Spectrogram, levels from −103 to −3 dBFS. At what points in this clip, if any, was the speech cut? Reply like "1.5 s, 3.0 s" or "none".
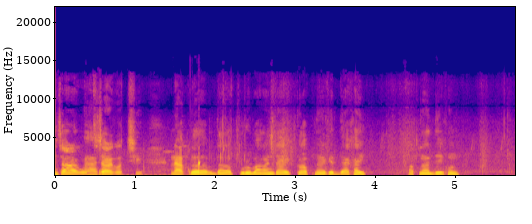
1.6 s

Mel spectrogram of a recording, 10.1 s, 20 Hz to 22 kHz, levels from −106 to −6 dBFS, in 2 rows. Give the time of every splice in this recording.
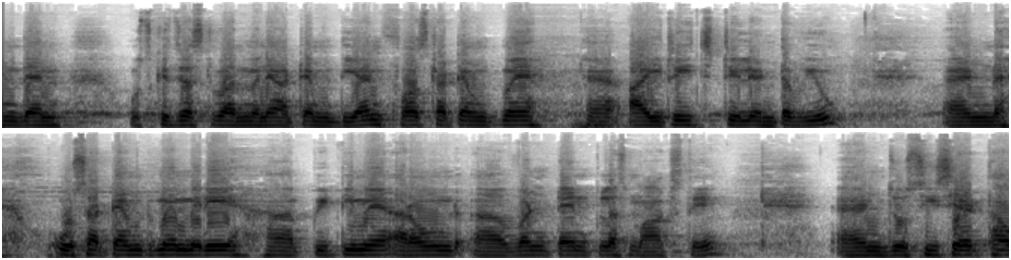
none

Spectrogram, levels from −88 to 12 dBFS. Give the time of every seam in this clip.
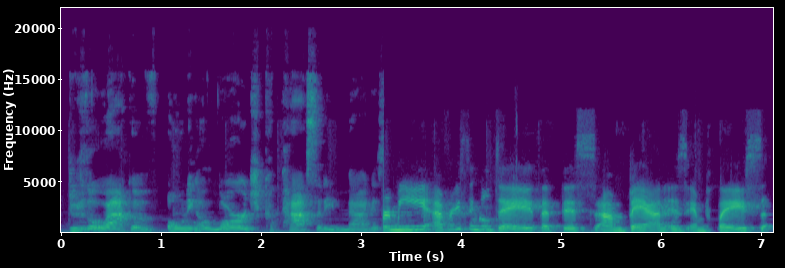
3.2 s

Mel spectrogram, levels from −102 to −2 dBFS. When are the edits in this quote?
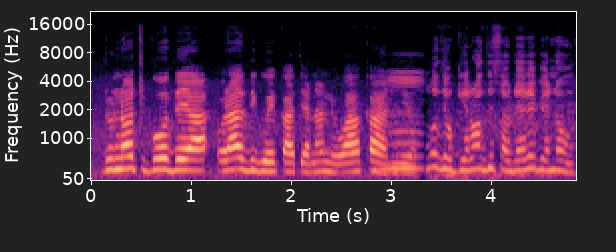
3.4 s

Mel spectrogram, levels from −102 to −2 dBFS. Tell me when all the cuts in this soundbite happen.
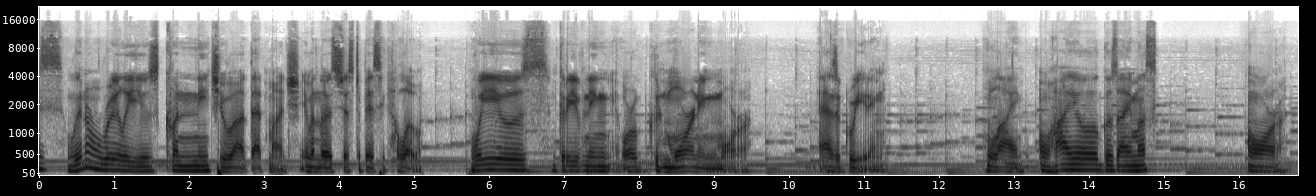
none

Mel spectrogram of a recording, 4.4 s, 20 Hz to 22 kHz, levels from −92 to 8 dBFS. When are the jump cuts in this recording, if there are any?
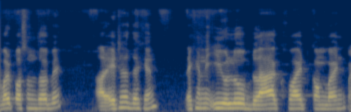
none

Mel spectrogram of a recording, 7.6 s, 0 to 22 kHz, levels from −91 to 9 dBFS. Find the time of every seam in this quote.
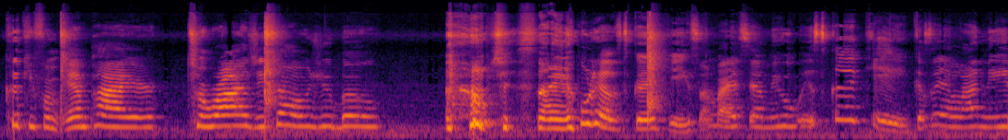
none

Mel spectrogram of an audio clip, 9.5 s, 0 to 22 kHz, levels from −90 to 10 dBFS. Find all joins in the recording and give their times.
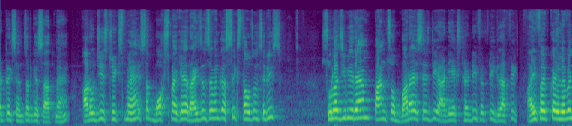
1.2 s, 8.6 s

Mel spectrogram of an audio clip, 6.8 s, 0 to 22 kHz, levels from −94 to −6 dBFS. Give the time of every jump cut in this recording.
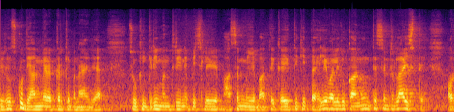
none

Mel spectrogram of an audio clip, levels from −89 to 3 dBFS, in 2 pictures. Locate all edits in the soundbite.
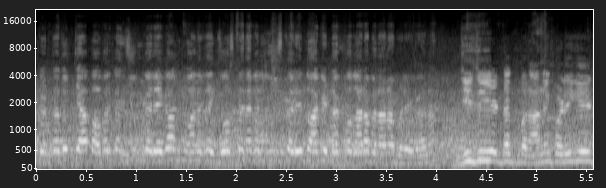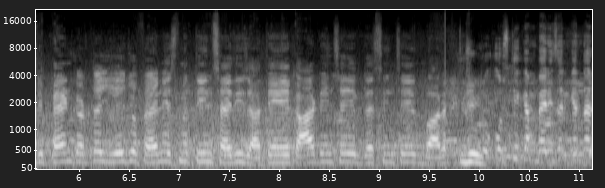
9.6 s

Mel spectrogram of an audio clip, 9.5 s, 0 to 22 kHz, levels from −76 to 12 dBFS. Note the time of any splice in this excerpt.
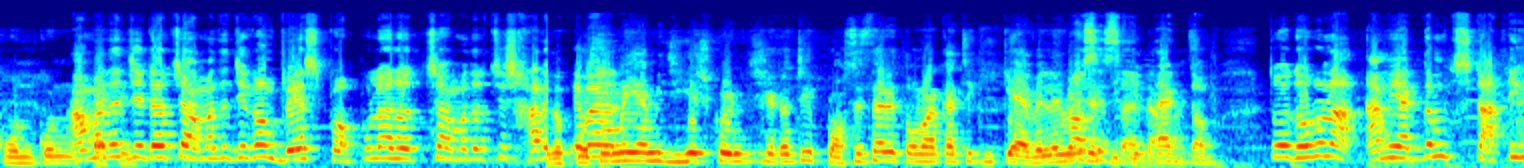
3.4 s

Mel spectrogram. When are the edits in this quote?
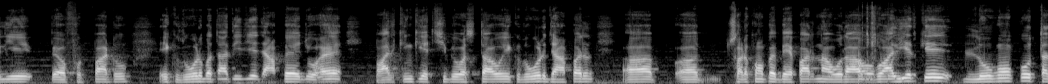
8.7 s

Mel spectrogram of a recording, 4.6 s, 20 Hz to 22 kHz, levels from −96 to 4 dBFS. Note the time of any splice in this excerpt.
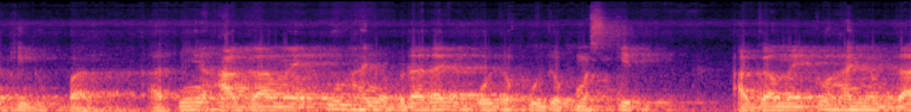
none

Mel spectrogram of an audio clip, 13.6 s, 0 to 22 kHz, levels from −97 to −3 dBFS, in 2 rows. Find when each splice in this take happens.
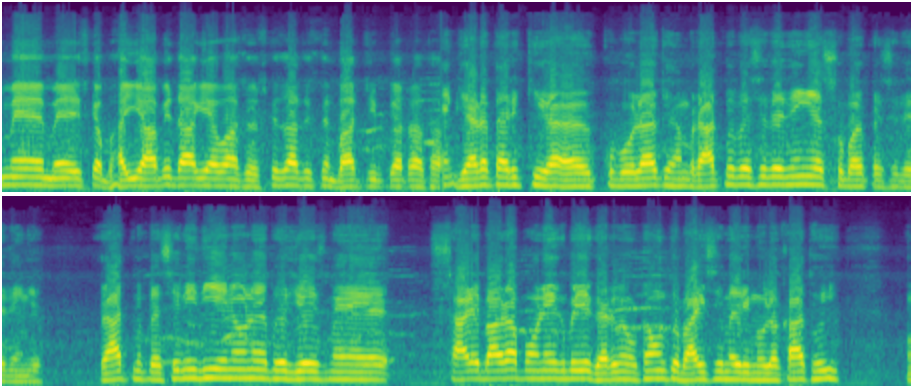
3.4 s

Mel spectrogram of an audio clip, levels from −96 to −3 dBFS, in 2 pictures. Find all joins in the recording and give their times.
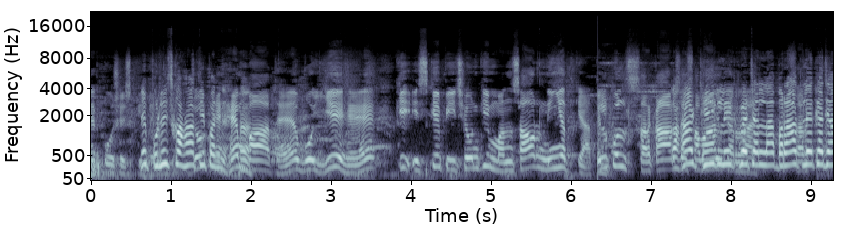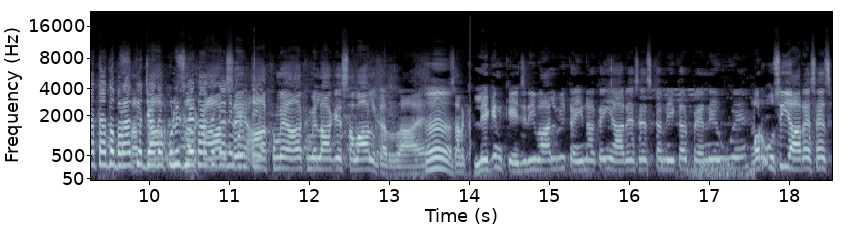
6.3 s, 13.9 s, 17.5 s

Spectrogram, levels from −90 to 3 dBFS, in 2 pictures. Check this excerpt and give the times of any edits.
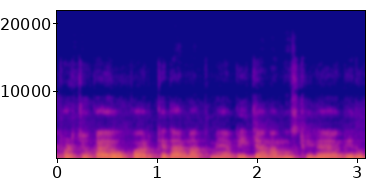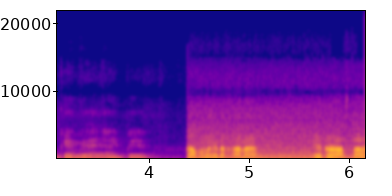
4.4 s

